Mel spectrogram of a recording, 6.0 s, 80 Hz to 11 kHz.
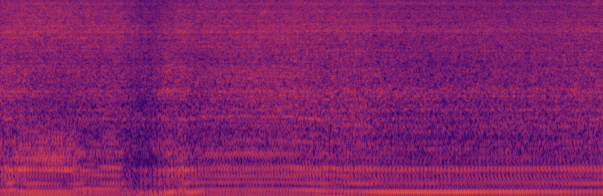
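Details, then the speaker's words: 1980 Honda CB400N after greasing the tachometer with white lithium grease: even idle and smooth throttle blip, with the tacho squeal/whine gone; fixed, running normally. "well there you go you're pretty much well it completely fixed it i can't hear anything now"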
